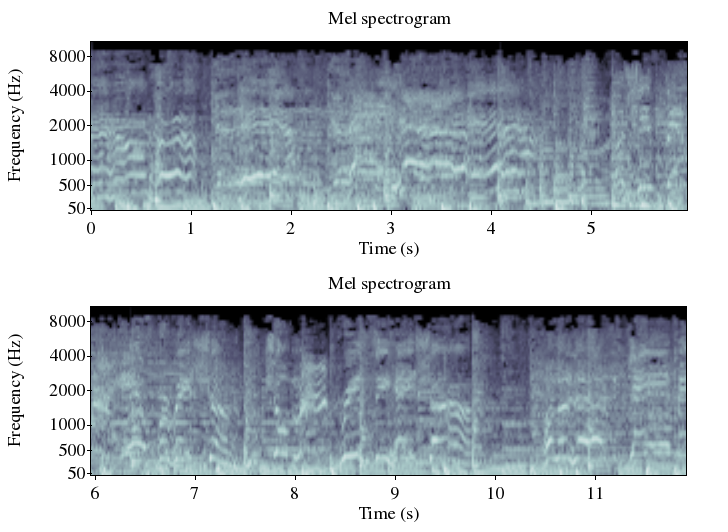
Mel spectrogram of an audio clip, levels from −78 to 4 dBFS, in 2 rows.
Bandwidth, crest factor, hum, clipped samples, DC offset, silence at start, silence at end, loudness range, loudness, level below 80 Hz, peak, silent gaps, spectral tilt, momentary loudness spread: 9.4 kHz; 12 dB; none; under 0.1%; under 0.1%; 0 s; 0 s; 1 LU; -12 LUFS; -20 dBFS; 0 dBFS; none; -5 dB/octave; 3 LU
